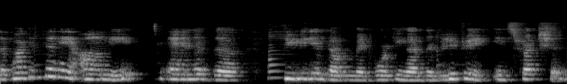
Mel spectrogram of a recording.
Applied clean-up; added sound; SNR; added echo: neural mask model DeepFilterNet 3.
